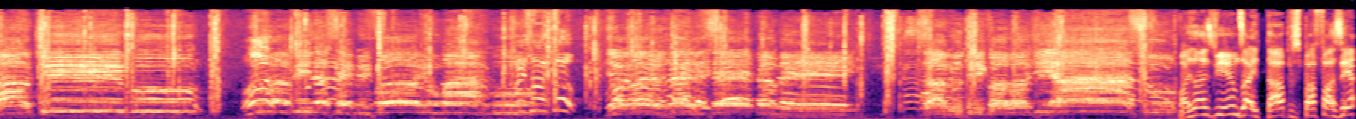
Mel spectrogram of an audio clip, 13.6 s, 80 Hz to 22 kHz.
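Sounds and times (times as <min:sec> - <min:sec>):
large crowd of football fans chanting and shouting in streets of Itápolis: 0:00.0 - 0:11.9
speech: 0:11.9 - 0:13.5.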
